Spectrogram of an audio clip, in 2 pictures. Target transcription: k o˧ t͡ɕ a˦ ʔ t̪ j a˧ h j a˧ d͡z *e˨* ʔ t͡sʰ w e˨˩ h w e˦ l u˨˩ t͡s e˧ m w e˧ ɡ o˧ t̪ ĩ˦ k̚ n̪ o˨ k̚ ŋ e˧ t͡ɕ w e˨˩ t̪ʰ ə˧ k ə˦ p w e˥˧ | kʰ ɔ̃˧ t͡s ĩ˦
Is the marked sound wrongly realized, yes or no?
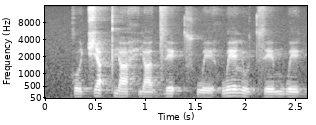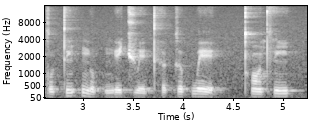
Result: yes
